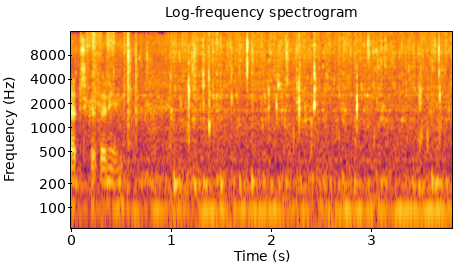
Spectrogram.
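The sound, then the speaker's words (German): Water being mixed with reagents from two small bottles in a small vial for a pharmacy nitrate test, then shaken: faint trickling and sloshing of liquid with scattered little clicks and taps over a steady low hum. “Ich mische das Wasser jetzt mit den Reagenzien aus diesen zwei Fläschchen.”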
